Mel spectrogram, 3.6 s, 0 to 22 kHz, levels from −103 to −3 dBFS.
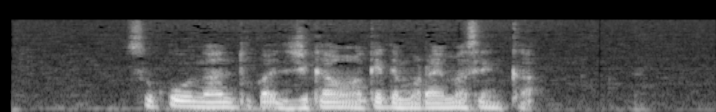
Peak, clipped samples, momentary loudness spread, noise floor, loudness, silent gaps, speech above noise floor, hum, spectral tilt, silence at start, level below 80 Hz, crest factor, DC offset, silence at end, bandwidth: -8 dBFS; under 0.1%; 14 LU; -56 dBFS; -22 LUFS; none; 35 dB; none; -7 dB/octave; 0.65 s; -46 dBFS; 16 dB; under 0.1%; 0.9 s; 11.5 kHz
